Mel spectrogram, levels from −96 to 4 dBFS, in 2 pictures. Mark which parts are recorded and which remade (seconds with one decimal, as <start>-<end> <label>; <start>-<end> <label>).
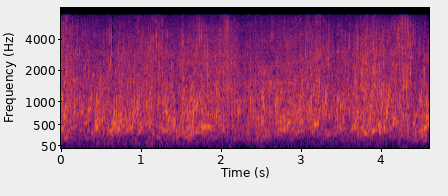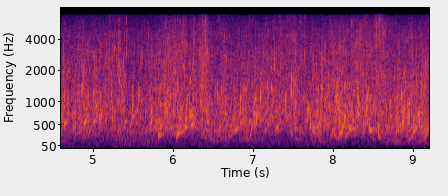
0.0-1.8 recorded; 1.8-3.0 remade; 3.0-9.2 recorded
